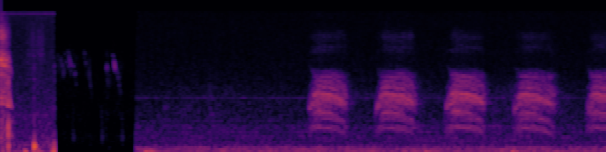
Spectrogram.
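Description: A bird in the background calls five times, about two-thirds of a second apart, starting about three seconds in; each call falls in pitch.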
